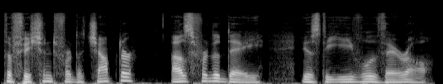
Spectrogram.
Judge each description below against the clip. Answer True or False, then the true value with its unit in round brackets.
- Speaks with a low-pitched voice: True (115 Hz)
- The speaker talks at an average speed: True (160 wpm)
